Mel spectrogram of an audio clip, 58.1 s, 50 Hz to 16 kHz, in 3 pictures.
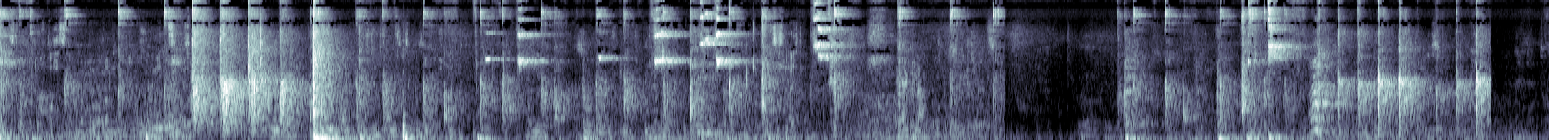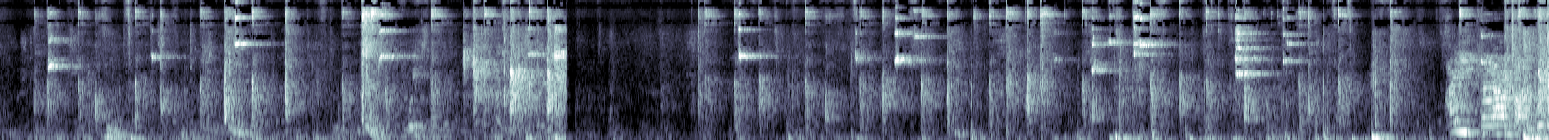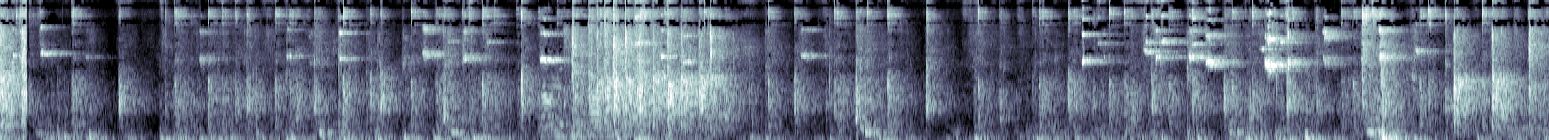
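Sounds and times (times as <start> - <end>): table tennis ball hits: 28.1 - 37.0, 38.2 - 58.0.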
